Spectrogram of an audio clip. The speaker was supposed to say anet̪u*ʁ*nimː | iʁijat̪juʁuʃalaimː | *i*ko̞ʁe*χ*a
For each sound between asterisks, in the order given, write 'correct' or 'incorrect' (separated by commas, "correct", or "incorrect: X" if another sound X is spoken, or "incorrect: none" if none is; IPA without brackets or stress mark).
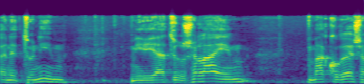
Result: incorrect: none, incorrect: a, incorrect: ʃ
